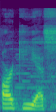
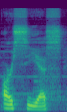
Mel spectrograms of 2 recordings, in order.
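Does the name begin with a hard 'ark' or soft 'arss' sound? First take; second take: hard ark; soft arss. First: The name begins with a hard k sound. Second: The name begins with a soft s sound. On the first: The speaker calls it right. "it's pronounced Arceus" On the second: The speaker calls it wrong. "not Arceus"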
